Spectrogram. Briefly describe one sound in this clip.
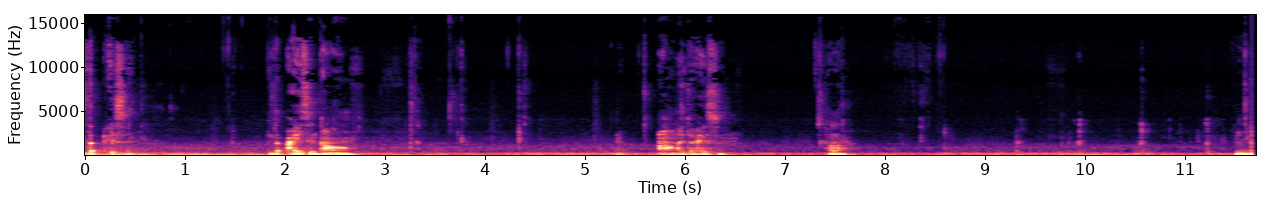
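A man chews food with soft smacking sounds.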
